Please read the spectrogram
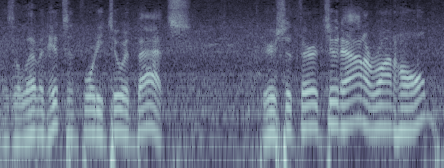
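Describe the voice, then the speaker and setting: Male radio baseball play-by-play announcer, higher-pitched, clipped delivery, live broadcast with heavy background noise. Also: moderate pace. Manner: clipped phrases, rising to excited calls on big plays. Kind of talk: live radio sports commentary. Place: ballpark broadcast booth.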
